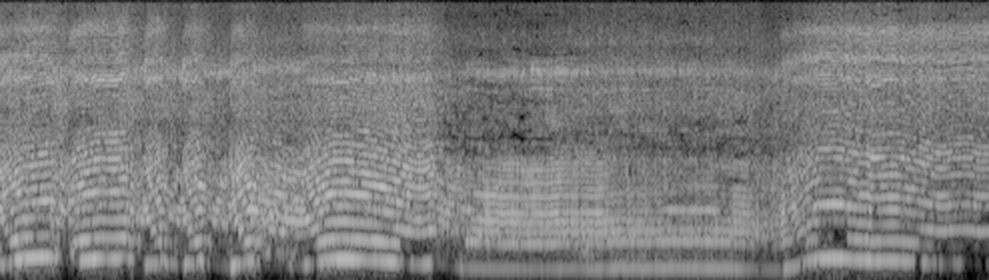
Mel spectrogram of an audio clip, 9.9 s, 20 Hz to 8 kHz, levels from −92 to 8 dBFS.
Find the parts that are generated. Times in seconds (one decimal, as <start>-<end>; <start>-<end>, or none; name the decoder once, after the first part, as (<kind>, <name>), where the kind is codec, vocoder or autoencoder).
none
